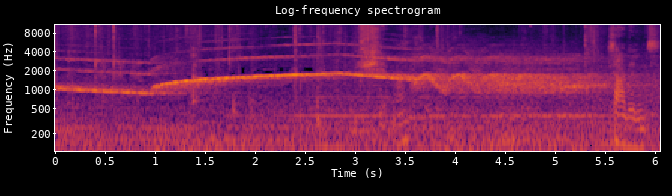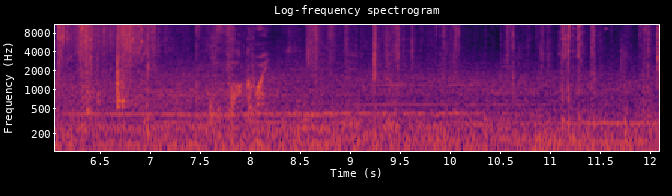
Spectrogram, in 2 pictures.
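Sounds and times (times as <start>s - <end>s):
emergency siren wailing: 0.0s - 6.1s.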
